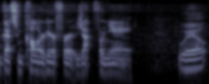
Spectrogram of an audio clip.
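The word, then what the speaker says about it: Jacques Fournier: some color here for jacqu forier well I'm glad the way you say it because I say it Jack fornier so I'm obviously am saying it wrong anyway he's the fifth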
